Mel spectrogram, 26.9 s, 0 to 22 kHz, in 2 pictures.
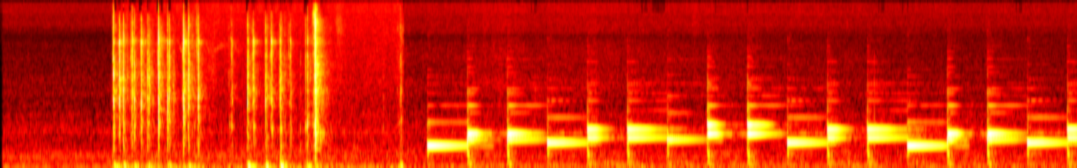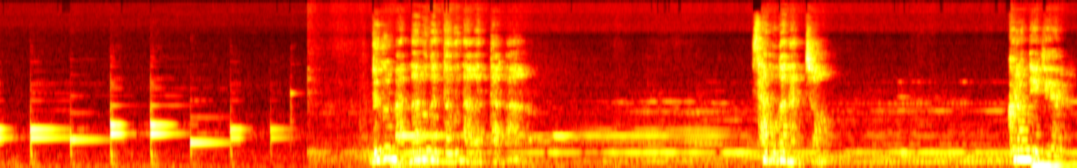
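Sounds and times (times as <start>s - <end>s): computer keyboard typing: 1.4s - 5.1s
gentle piano-like melody: 5.0s - 26.9s.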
